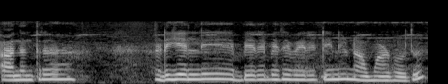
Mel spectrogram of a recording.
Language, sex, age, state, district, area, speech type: Kannada, female, 45-60, Karnataka, Koppal, urban, spontaneous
